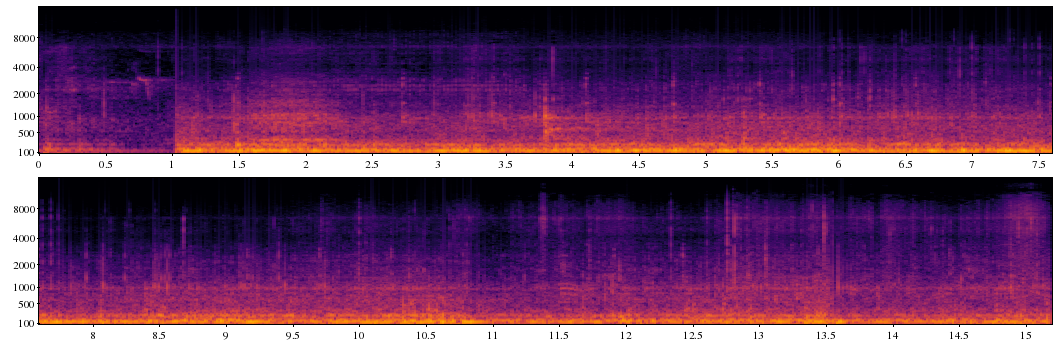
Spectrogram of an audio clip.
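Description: Loud wind buffets the microphone as the bicycle picks up speed.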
